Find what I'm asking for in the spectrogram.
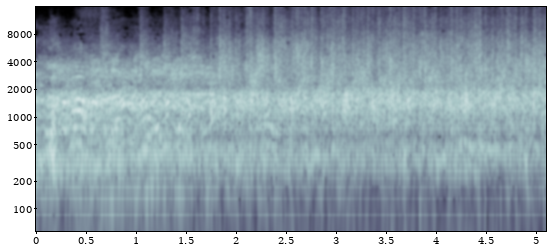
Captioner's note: audience laughs and applauds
